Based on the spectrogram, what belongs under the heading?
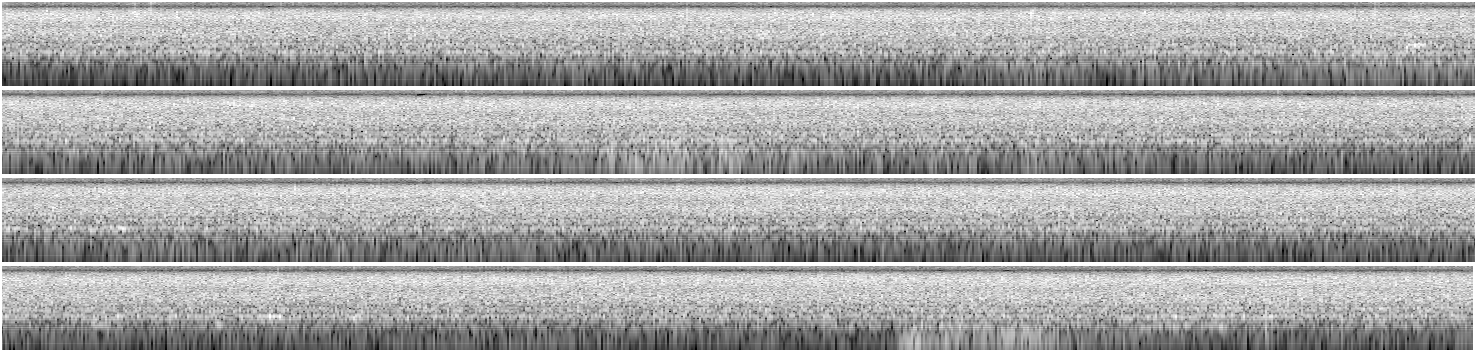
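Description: Heavy rain pouring down in a steady hiss. Two short low rumbles rise out of it, one about a third of the way in and a sharper, louder one near the end.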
